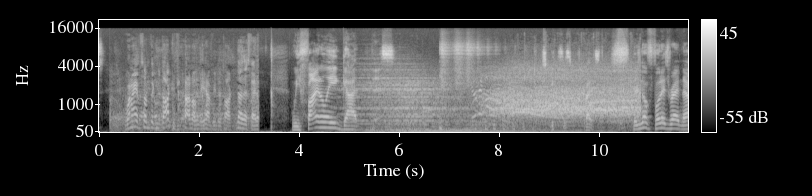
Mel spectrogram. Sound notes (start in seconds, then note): 3.5 inhales; 5.8 crowd booing; 6.8 chuckles sadly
